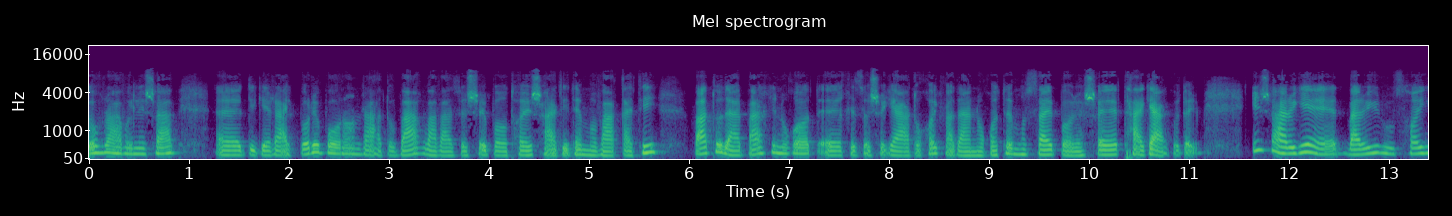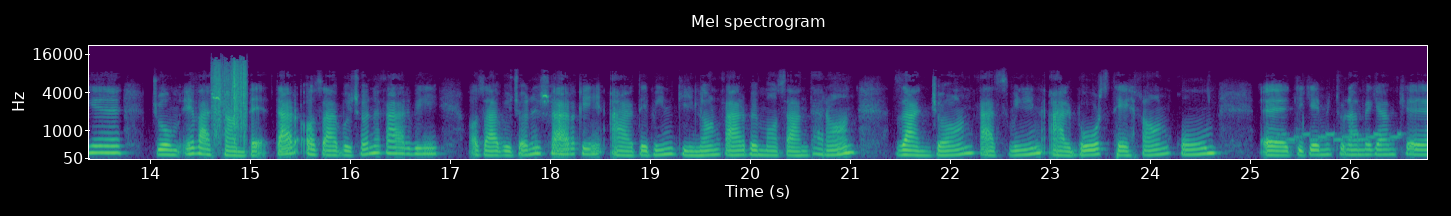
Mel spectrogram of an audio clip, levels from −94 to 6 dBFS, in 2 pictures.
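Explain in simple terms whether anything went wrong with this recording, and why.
At 14.61 s a scratchy, rustling crackle breaks in over the sound and runs until 14.98 s, quite loud against it. That's cable scratch noise, most likely a worn lead or connector getting nudged so its contact flickered rapidly.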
